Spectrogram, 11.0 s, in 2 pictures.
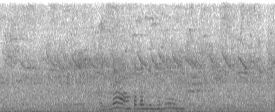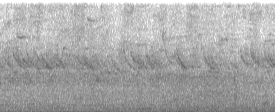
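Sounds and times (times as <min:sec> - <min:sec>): background hubbub: 0:00.0 - 0:11.0
small birds chirping: 0:00.0 - 0:11.0.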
